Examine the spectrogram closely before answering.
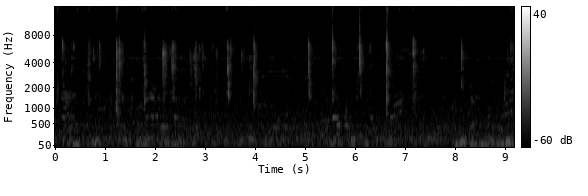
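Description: Faint eating sounds from a meal of rice and potato-pea curry eaten by hand: irregular sharp clicks and smacks from chewing, and from fingers mixing rice on the plate, a few each second.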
